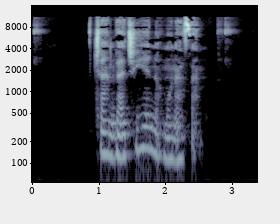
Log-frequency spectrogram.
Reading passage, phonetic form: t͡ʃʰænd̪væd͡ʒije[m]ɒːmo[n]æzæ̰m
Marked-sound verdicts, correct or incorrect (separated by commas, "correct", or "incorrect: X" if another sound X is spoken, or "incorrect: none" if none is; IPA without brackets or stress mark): incorrect: n, correct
